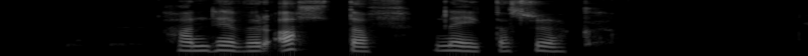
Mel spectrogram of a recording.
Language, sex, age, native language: Icelandic, female, 30-39, Icelandic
